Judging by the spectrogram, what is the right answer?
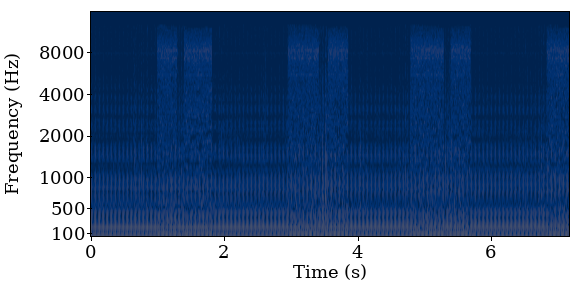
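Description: Near silence: a low steady electrical hum and static hiss, with the hiss swelling briefly every couple of seconds.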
